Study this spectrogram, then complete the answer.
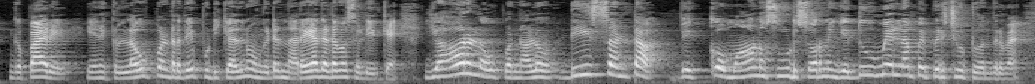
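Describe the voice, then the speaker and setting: A woman voicing a sharp-tongued, possessive young college woman in a cartoon, scolding in a Madurai Tamil accent. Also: rapid-fire, lightly acted. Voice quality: very high, squeaky voice. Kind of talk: animated cartoon voice acting.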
